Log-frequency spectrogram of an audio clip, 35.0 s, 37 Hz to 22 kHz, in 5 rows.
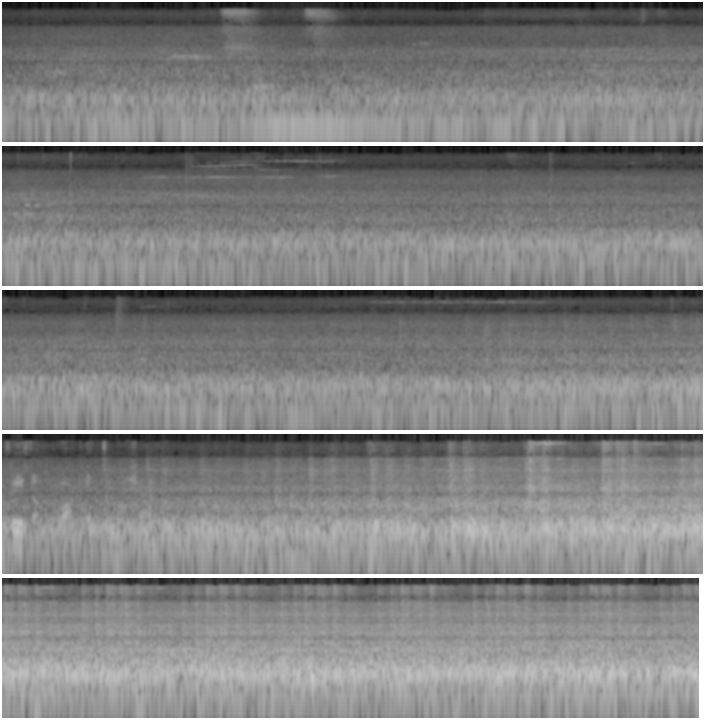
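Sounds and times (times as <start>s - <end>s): low rumble of traffic: 0.0s - 35.0s
subway train approaching: 0.0s - 35.0s.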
